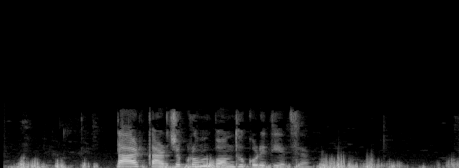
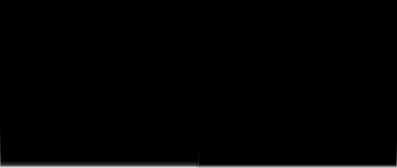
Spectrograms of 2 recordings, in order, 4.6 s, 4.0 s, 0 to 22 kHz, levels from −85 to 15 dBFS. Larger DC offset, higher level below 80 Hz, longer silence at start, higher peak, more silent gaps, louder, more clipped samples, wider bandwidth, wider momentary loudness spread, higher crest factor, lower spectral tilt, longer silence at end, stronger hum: neither; about the same, -38 dBFS vs -38 dBFS; about the same, 0.1 s vs 0 s; about the same, 0 dBFS vs 0 dBFS; neither; second, -17 LUFS vs -8 LUFS; second, under 0.1% vs 0.2%; first, 7.8 kHz vs 0.2 kHz; about the same, 14 LU vs 12 LU; first, 18 dB vs 6 dB; second, -7 dB/octave vs -27 dB/octave; about the same, 0 s vs 0 s; neither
